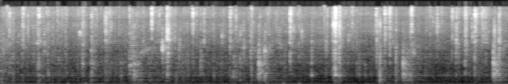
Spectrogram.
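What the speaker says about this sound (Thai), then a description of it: "จะใช้เวลาในการทอดไข่เยี่ยวม้าสักครู่หนึ่งนะคะ" Century eggs frying in oil over low-to-medium heat, with a crackling sizzle broken by irregular sharp pops and spatters, as oil is spooned over them; no talking.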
